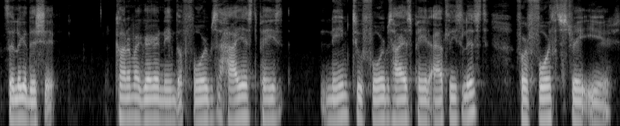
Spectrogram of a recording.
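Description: A young man rambling through a profane, casual sports rant as a vlogger, jumping between fast bursts and drawn-out phrases. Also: medium pitch, level tone, mellow, dry recording.

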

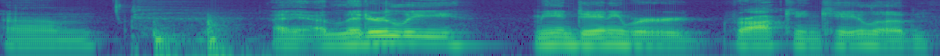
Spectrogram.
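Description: Casual male podcast co-host, lower voice, loose and rambling. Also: fairly even intonation, a little slow, gravelly, darkish tone, slight background noise. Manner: rambling, eating while talking. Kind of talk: casual chat.

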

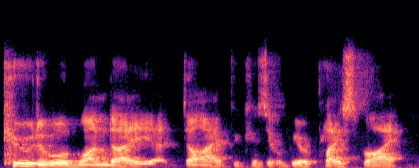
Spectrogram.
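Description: A man talks through his answers in a measured, explanatory way, pausing often on ums and restarting phrases. His voice sits at a middling pitch. The recording sounds roomy and a bit dull. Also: little pitch movement. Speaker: interview guest, former tech executive. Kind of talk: conversational interview.

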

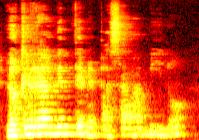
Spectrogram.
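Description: Recorded from a distance in an echoey room with slight background noise, this man shares an emotional testimony of faith. His voice is high-pitched, creaky, and steady in tone at a moderate pace, and he speaks earnestly and searchingly, frequently starting sentences over.

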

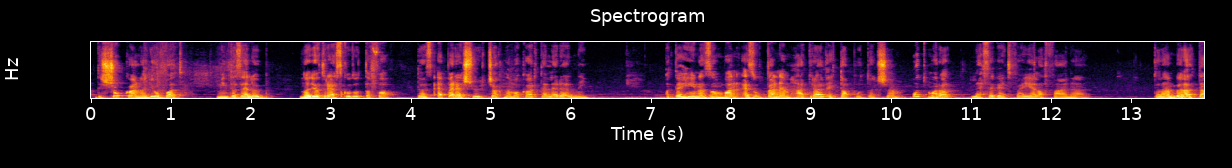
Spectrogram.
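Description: A woman reading a children's story aloud in a lively, expressive way. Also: mid-range voice, a little hiss or hum. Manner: lively, expressive read-aloud with sound words.

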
